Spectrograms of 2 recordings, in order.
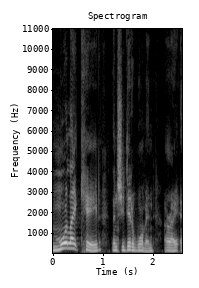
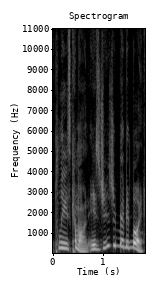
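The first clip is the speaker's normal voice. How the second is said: light mock begging, higher and softer; retold pleading; 7 semitones higher, 4 dB quieter than usual. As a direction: coax a friend's mom, slightly hammed-up. Retold pleading with friend's mother.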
